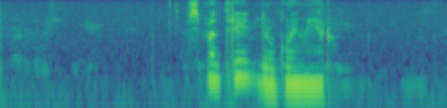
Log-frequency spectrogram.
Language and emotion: Russian, sad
